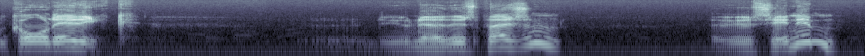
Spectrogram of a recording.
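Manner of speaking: police officer doubting the story; sceptical commissary. Acted. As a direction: probe him like a suspect. Commissary challenges Raoul.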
